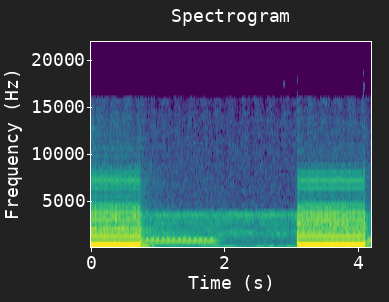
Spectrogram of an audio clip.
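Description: Telephone dialing a call: a long, loud electronic tone, then a softer pulsing tone that fades out, then a second long tone of the same pitch. No voices are heard.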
